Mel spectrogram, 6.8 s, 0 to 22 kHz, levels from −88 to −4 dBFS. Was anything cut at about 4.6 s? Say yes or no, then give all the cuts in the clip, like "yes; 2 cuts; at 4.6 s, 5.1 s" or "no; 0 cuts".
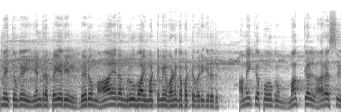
yes; 1 cut; at 4.6 s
